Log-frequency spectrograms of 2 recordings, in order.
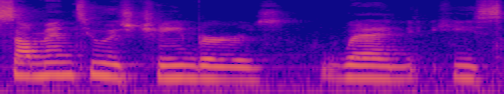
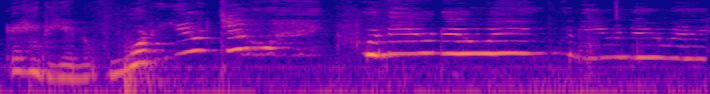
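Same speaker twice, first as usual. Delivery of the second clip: shocked disbelief; 4 dB louder than usual. Real, not acted. Reacting to Aedion's confession.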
